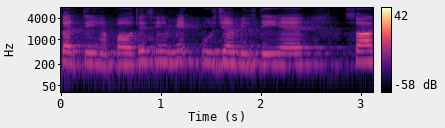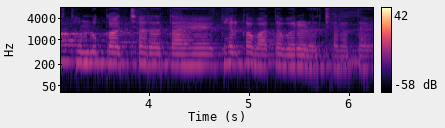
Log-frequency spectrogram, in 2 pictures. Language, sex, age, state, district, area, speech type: Hindi, female, 30-45, Uttar Pradesh, Bhadohi, urban, spontaneous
